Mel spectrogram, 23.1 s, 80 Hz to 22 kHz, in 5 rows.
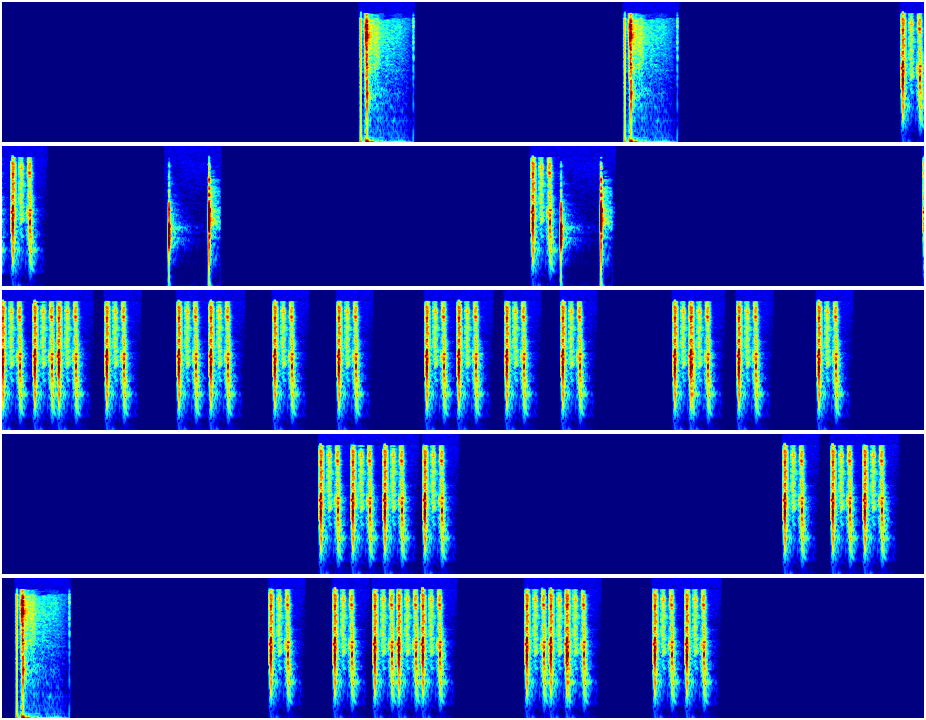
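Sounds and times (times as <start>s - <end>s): keyboard typing: 4.5s - 4.8s, 7.3s - 7.7s, 9.2s - 13.5s, 15.4s - 16.1s, 17.8s - 18.3s, 19.8s - 22.1s.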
